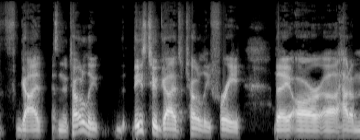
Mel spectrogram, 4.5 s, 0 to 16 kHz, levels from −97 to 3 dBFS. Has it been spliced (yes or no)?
yes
